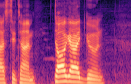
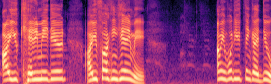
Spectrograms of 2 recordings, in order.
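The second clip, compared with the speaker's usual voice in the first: incredulous outburst; 8 semitones higher, faster than usual. Retold or imitated. Retold outburst at door guard.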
